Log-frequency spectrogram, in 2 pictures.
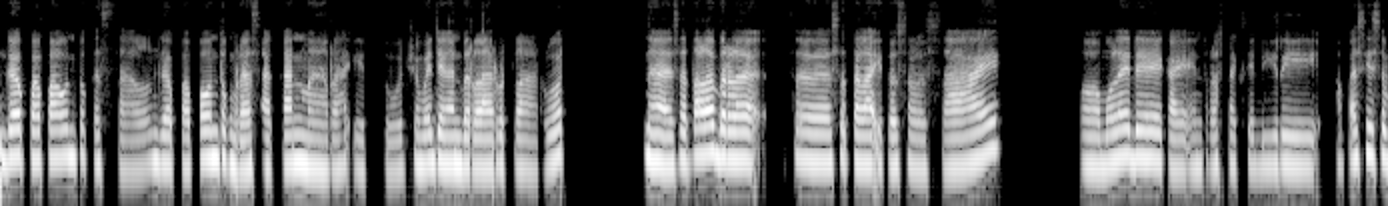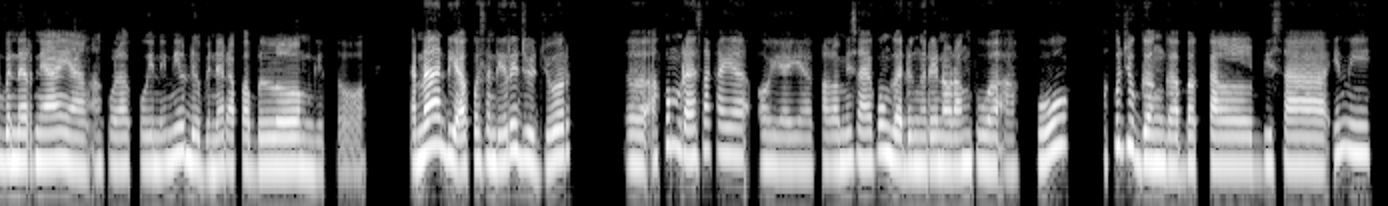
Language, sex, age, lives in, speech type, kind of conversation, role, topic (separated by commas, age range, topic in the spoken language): Indonesian, female, 25-29, Indonesia, conversation, podcast, guest, Bagaimana cara menyelesaikan konflik keluarga tanpa membuat suasana menjadi tegang?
